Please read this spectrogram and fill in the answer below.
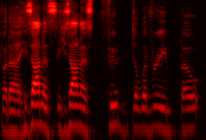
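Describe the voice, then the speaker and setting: A man's voice: on the high side, level tone, fairly quick, a crowd in the background. A man co-hosting a podcast, giving a casual, comedic movie recap in a sardonic manner. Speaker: podcast co-host.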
